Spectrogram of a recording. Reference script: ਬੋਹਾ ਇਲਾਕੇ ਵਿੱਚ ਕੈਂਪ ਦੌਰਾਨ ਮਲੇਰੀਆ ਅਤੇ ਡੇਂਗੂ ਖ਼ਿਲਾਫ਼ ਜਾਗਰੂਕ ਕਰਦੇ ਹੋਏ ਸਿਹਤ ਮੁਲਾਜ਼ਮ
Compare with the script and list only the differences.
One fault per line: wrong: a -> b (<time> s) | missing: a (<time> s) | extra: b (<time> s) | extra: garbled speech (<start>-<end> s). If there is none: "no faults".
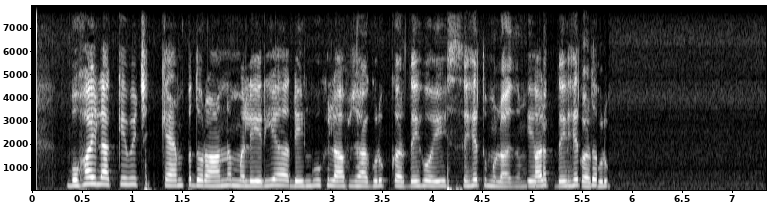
missing: ਅਤੇ (2.5 s)
extra: garbled speech (4.9-5.8 s)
